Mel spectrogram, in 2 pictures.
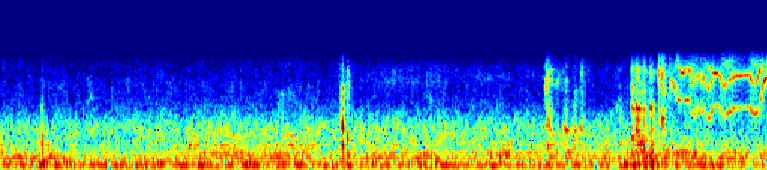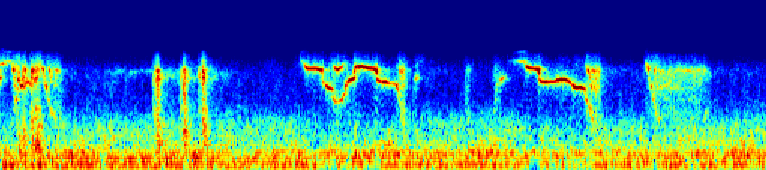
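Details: Talaria electric bike: sharp chirpy squeaks sweeping downward in pitch each time the rear suspension is compressed.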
